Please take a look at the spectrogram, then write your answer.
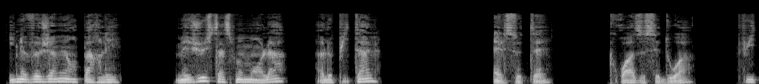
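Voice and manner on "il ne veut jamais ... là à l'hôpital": put-on higher girl's voice, earnest and firm; teen girl voice. A narrator's reading. Girl defends Axel to Robert, higher earnest voice. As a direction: voice the young girl defending him. Beverly's voice.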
